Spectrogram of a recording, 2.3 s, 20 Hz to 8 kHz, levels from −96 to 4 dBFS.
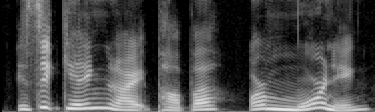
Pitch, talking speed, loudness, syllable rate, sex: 255 Hz, 180 wpm, -15 LUFS, 4.9 syllables/s, female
